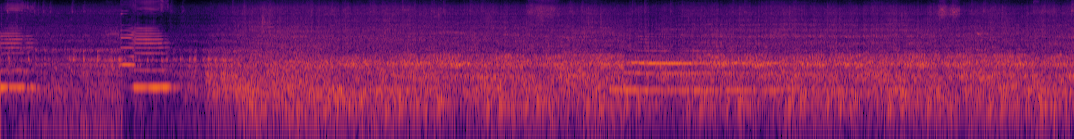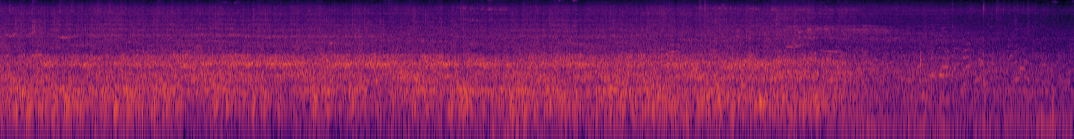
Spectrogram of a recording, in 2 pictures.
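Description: Two short train-horn blasts as an oncoming electric-hauled express meets, then the loud, steady rush and wheel clatter of its coaches passing close by on the adjacent track. The noise eases near the end. A lower, steady horn note sounds for a couple of seconds about ten seconds in.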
